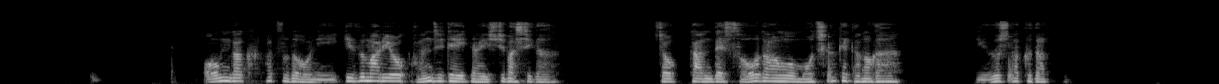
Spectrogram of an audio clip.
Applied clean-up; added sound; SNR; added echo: neural mask model DeepFilterNet 3.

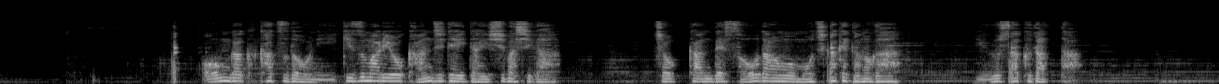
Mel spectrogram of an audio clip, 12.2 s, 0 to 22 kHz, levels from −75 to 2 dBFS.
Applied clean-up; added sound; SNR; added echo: neural separator model SepFormer DNS4.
